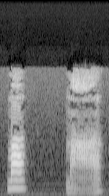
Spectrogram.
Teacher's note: the first tone or high tone word mother and the third tone or low tone word horse will let you locate the extremes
